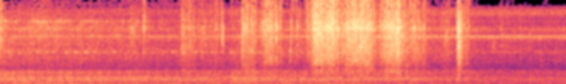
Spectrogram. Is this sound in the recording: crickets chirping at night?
no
